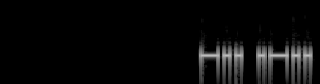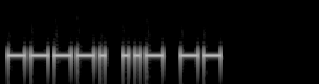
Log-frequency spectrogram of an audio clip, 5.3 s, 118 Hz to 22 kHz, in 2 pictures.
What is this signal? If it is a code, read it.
Morse code, heard as a keyed tone, about 25 wpm, 700 Hz. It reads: DL9UM
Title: DXCC-100 Call Signs - 5 Characters - 25wpm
